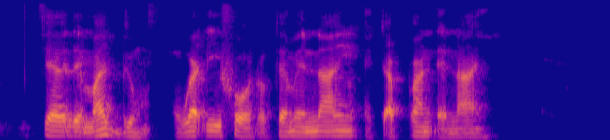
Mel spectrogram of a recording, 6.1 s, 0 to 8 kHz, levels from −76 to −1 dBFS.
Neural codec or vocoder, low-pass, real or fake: codec, 16 kHz, 0.8 kbps, ZipCodec; 7.2 kHz; fake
